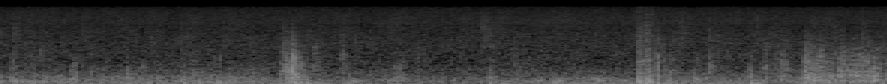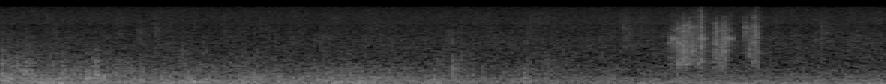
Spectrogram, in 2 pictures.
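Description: A heavy train engine rumbles steadily.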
